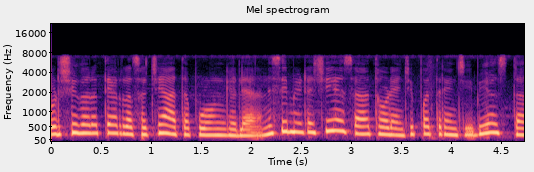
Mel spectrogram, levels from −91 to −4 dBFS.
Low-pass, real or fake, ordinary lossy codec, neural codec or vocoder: 7.2 kHz; real; none; none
